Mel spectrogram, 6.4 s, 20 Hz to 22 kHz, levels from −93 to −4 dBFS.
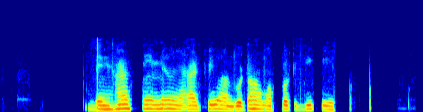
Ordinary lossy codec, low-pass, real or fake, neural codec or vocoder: AAC, 48 kbps; 5.4 kHz; fake; codec, 24 kHz, 3 kbps, HILCodec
